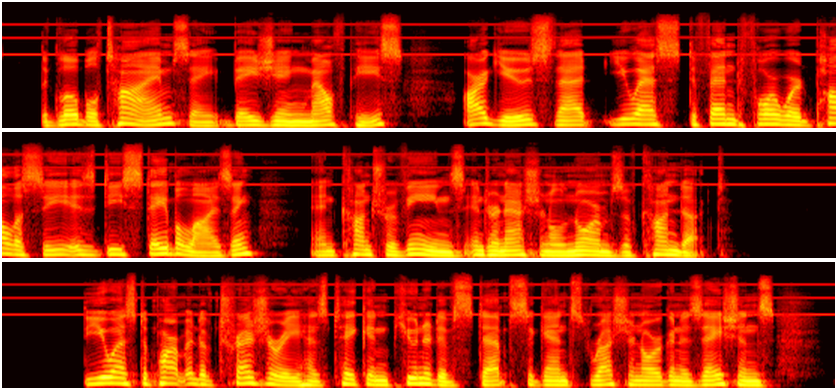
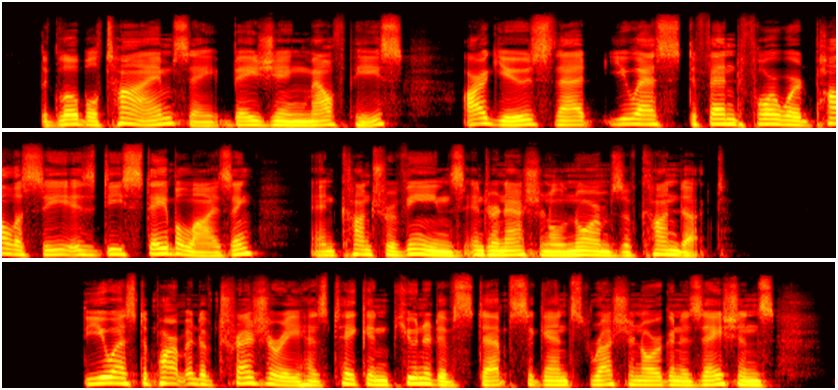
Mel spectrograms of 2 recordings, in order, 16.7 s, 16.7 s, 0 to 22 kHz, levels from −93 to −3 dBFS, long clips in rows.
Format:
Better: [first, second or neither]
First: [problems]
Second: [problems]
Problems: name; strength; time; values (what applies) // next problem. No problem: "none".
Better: second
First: high-pitched whine; faint; throughout; 4 kHz, 25 dB below the speech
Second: none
